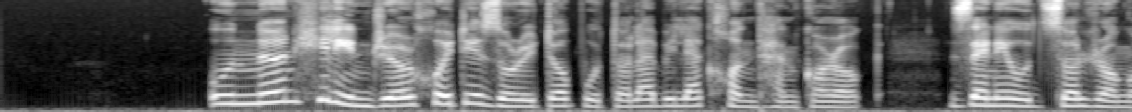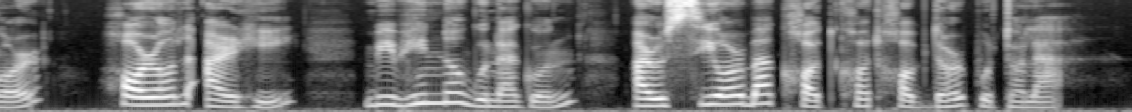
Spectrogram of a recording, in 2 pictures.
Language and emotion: Assamese, neutral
